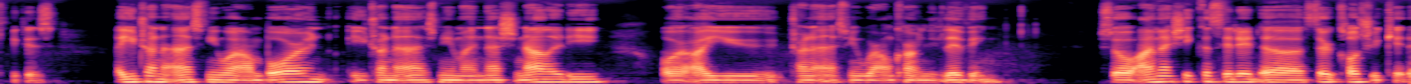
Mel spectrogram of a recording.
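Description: A teenage boy from Malaysia hosting a podcast, talking in a rambling, jokey, informal way. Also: lowish voice. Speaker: podcast host. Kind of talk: casual podcast monologue.

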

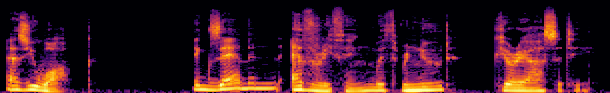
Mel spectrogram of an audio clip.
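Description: A man leading a guided walking meditation in a calm, deliberate, measured way. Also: medium pitch.

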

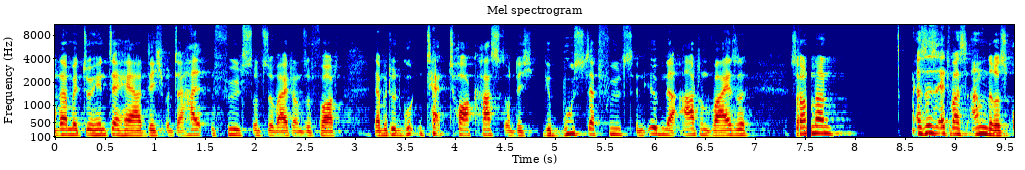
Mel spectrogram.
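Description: A man preaching a sermon in a conversational way, talking straight to his listeners and moving between loud emphasis and quiet intensity. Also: high-pitched. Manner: conversational, addresses listeners directly. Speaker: pastor.

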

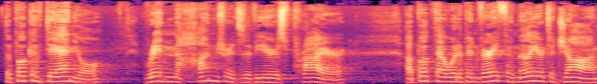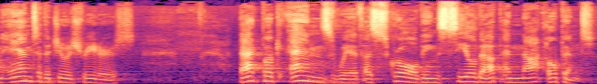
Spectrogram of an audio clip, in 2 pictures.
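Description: Preaching in church at a normal speed, this pastor has a slightly high voice. His expressive scripture reading is mixed with funny, chatty asides.

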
